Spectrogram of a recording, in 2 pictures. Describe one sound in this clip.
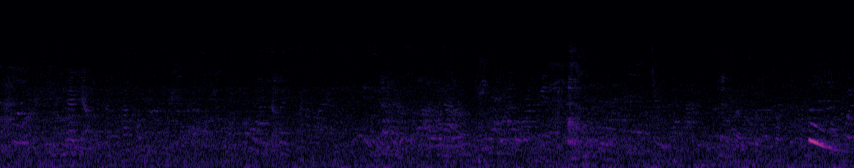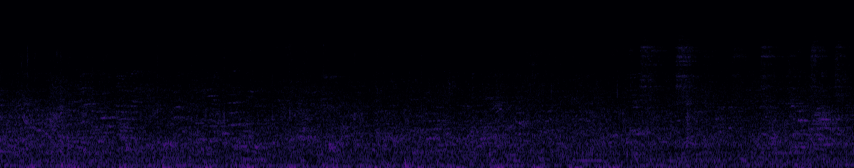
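Distant voices murmur faintly under a high roof.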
